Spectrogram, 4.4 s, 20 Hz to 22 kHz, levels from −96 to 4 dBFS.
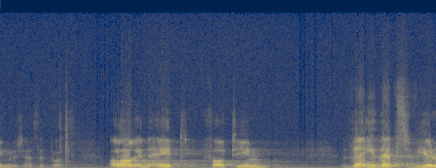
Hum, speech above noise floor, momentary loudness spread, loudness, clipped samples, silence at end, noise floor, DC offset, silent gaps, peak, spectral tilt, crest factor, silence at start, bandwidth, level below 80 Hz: none; 25 dB; 20 LU; -21 LUFS; under 0.1%; 0 s; -46 dBFS; under 0.1%; none; -6 dBFS; -6 dB/octave; 16 dB; 0 s; 15.5 kHz; -50 dBFS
